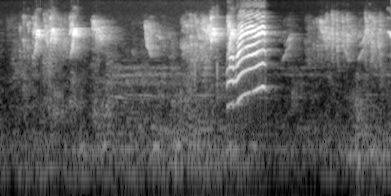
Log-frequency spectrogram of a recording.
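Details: Parrot giving quick high chirps in bursts, broken by a long, strained, rising squawk, then more chattering chirps over low background rumble.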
